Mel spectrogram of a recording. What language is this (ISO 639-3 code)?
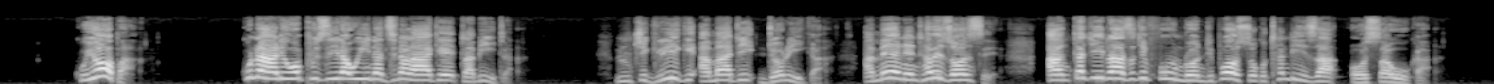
nya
